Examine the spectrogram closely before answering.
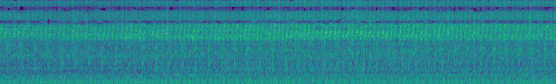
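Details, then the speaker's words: Car idling with lean oxygen-sensor code and smoke from exhaust; fast ticking clatter about four per second over idle; helper suspects cam components, earlier suspected rod knock seems gone; ticking noise at idle, cause unconfirmed. "You know what? It almost sounds like your cam things are making noise."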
